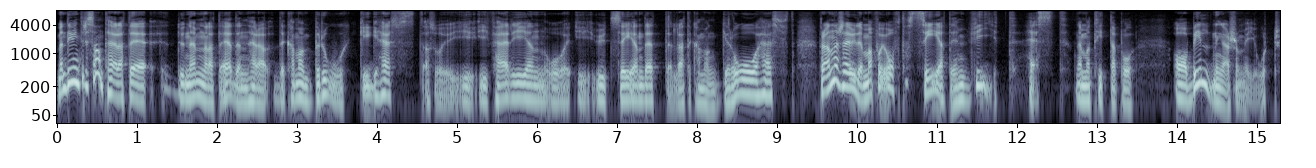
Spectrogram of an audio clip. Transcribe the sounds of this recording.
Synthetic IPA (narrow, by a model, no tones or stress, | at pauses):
mɛnd̪ɛjʏɪnt̪ɾɛsant̪hæːɾat̪̚d̪ɛd̪ɵnɛmnaɾat̪̚d̪ɛæɖɛnɦæːɾa̰d̪ɛkʰanvɑːɾɛnbɾuːkɪɡɦɛst̪ʰa̰lsɔ̰ɪɪfæɾjənɔɪ̰ʉ̟ːt̪seːənd̪ət̪ɛlːəɾat̪̚d̪ɛkʰanvɑːɛnɡɾoːɦɛst̪fœɾanːaʂ̬ɛɖɛjɵd̪ɛmanfoːɾjə̰ʔɔft̪ast̪seːat̪̚d̪ɛɾɛnviːt̪hɛ̰st̪næɾmant̪ʰɪt̪ːaɾpʰɔ | ʔɑːvbɪld̪nɪŋa̰ʂɔmæ̰ɾjʊ̰ʈː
